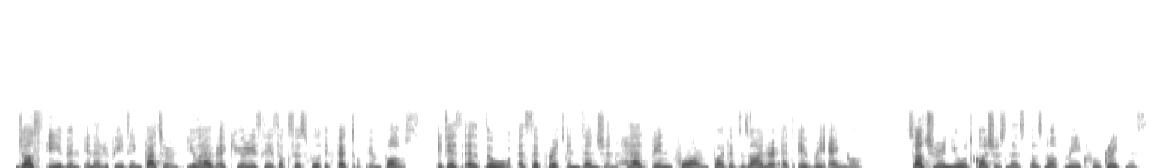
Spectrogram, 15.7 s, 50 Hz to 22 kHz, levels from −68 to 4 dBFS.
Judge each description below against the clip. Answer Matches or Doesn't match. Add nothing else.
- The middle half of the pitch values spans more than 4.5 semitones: Doesn't match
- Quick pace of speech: Doesn't match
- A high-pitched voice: Matches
